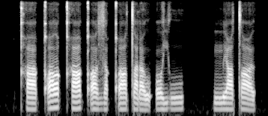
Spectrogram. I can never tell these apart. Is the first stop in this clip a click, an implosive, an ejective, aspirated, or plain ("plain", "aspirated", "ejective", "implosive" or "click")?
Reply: aspirated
